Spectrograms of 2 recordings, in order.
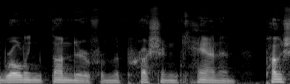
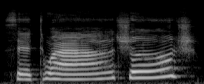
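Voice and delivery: very high, loud feminine voice; young woman calling; 6 dB louder, much slower than usual. A narrator's reading. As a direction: call out to a sweetheart in falsetto.

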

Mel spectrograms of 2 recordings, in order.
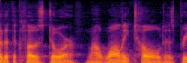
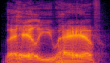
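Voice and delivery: put-on slow, scornful old rancher snarl; old man's snarl; 8 dB louder, slower than usual. A narrator's reading. Bryant snarls at his fawning nephew. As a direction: drag out the contempt. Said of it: "snarled Bryant".

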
